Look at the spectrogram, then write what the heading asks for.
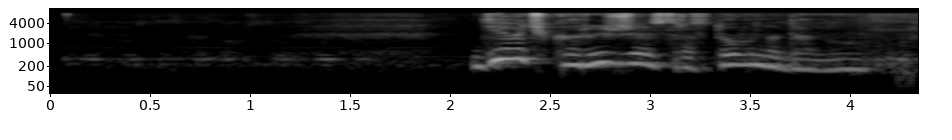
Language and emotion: Russian, neutral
